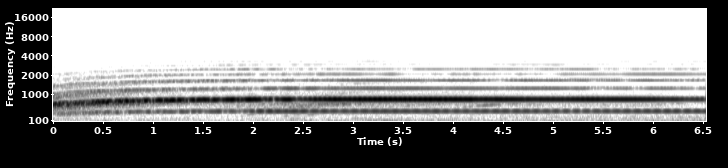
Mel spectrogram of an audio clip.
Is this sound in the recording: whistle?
no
